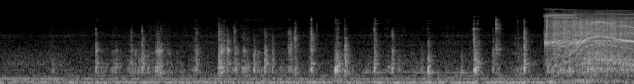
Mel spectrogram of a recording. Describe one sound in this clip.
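A metal part clinks and rattles as it is fitted by hand.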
